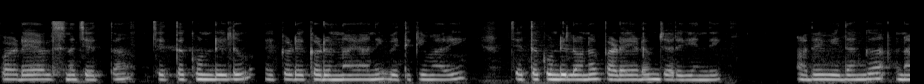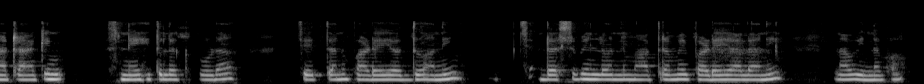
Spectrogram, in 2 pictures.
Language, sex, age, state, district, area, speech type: Telugu, female, 18-30, Telangana, Karimnagar, rural, spontaneous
